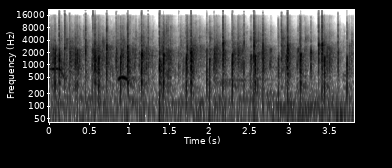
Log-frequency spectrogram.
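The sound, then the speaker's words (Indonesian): Steady applause from an audience, a dense patter of many hands clapping at once, fairly loud, sustained throughout with no voices rising above it. “Tepuk tangan dong ya.”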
